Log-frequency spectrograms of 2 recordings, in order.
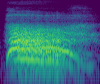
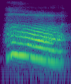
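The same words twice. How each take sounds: First: A harsh, exasperated vowel with much more air. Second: A plain, relaxed vowel with little extra air.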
